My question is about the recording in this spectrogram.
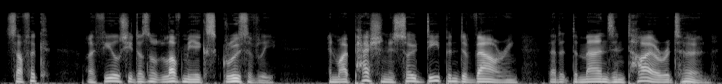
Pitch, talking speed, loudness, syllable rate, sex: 115 Hz, 185 wpm, -21 LUFS, 5.7 syllables/s, male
